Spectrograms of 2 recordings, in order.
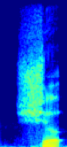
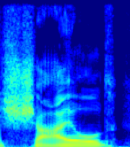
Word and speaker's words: Schild: SCHILD, which people read it. That people say child. People say That makes sense. Schlid. Yeah. And like shield.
